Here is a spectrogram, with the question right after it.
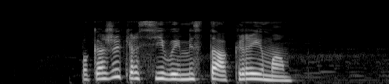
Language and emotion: Russian, neutral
